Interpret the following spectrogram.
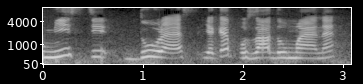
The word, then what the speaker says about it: Дуррес: В Дурес, правильно, Дурес. Наголос на перший склад.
